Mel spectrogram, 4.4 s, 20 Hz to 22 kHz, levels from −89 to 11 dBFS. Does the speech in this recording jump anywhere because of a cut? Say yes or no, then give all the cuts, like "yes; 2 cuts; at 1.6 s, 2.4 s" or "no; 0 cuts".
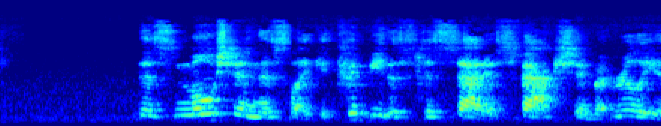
yes; 1 cut; at 1.9 s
